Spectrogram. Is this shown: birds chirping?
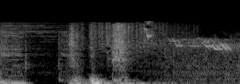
yes

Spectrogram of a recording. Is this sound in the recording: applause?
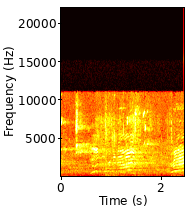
no

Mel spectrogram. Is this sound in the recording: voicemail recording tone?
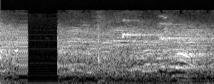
no

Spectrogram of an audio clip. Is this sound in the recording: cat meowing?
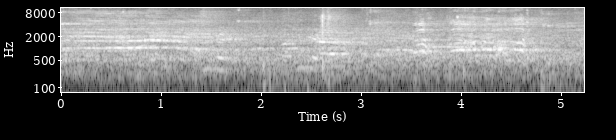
no

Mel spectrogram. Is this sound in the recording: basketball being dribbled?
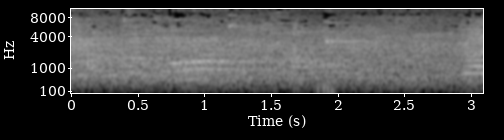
yes

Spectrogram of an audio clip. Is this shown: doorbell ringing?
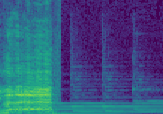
no

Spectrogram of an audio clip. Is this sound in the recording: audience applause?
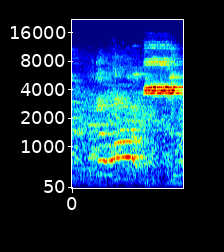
no

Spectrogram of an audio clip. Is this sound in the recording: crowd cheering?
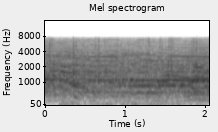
yes

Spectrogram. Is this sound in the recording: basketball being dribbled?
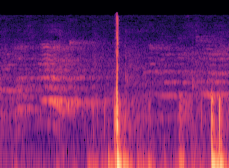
yes

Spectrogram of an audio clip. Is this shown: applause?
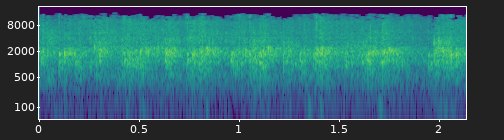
yes

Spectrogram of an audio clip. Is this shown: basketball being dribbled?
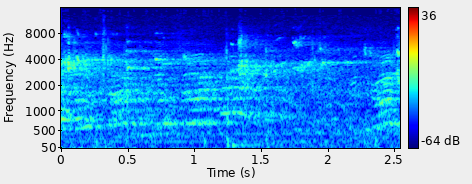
yes

